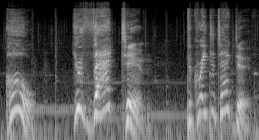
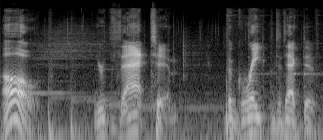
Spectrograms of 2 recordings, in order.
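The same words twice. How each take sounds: First: The speaker sounds genuinely impressed. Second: The speaker sounds unimpressed and sarcastic.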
